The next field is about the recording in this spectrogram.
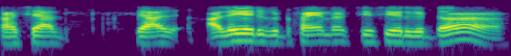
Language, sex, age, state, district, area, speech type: Tamil, female, 18-30, Tamil Nadu, Dharmapuri, urban, conversation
